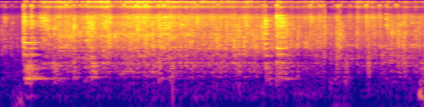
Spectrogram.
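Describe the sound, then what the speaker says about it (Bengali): Bitter gourd frying with onions in a hot pan gives a loud, steady, close-up sizzle that runs unbroken throughout, with a few faint stirring knocks. "প্রথমে করলা ভাজিটা বসাই দিলাম করলা ভাজিটা বেশি করে পেঁয়াজ দিয়ে ভাজি করলে খেতে ভালো লাগে"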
